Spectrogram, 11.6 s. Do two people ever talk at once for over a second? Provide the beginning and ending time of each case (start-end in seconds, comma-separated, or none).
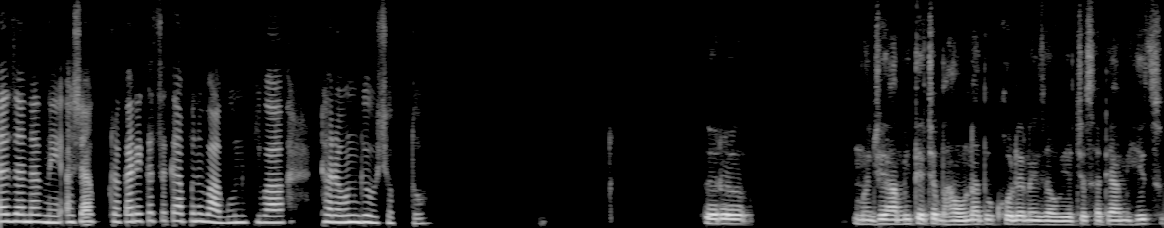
none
